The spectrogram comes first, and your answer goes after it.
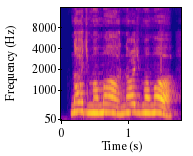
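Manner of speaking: put-on high, eager cry of a small boy; excited child calling. A narrator's reading. Little boy calling his grandmother, eager and high. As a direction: tug at grandma and call her.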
